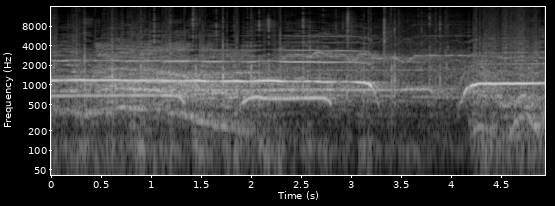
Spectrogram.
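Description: An audience cheers loudly and continuously at a show where a performer in skeleton makeup and a tattered prom dress lip-syncs, with high-pitched screams and whoops rising above the din, one shrill voice sustaining long, wavering shrieks.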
